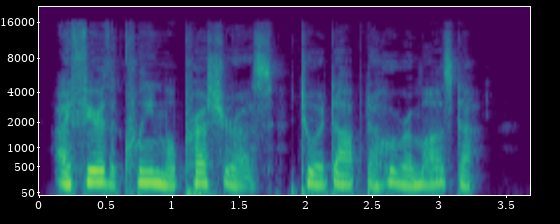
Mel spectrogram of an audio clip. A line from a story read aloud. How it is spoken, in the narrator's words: Mudad said in a low voice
